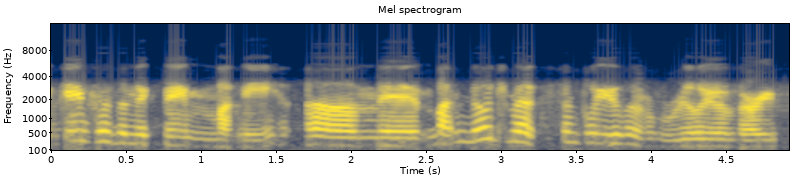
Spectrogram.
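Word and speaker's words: Mutnodjmet: Well, I pronounce it Mutnujmat, but the Egyptians didn't record vowels, so for all we know, her name could have been Mutnujmat.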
